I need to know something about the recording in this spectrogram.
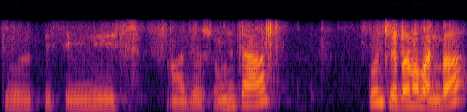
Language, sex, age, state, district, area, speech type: Nepali, female, 30-45, West Bengal, Darjeeling, rural, conversation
